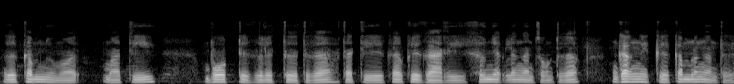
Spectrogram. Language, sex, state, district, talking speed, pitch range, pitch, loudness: Wancho, male, Arunachal Pradesh, Longding, 180 wpm, 100-115 Hz, 105 Hz, -23 LUFS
